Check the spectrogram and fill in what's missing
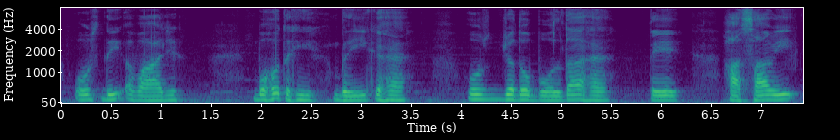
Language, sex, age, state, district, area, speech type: Punjabi, male, 30-45, Punjab, Amritsar, urban, spontaneous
